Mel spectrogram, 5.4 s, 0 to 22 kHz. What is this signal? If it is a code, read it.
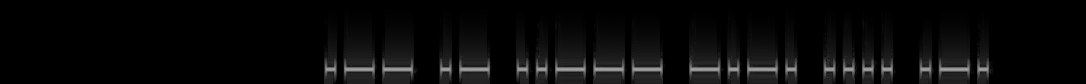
Morse code, heard as a keyed tone, about 25 wpm, 700 Hz. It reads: WA2CHR
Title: USA Call Signs - 6 Characters - Repeated 2x - 25wpm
